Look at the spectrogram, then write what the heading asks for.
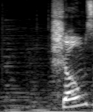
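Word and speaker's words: Sholmes: Shoms is pronounced the same as jams. Shoms. Herlock. Shoms.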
